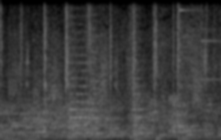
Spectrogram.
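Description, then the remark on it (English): A crowd chattering among themselves, many overlapping voices blending into a steady, fairly loud babble with no single speaker standing out, continuing without pause throughout. “The crowd gasped. Then they began to chatter amongst each other.”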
